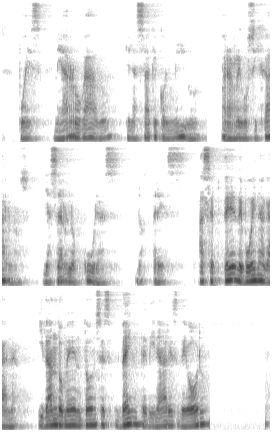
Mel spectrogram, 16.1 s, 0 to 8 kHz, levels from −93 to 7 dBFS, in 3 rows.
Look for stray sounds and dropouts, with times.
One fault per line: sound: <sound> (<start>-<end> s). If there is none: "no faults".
no faults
